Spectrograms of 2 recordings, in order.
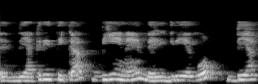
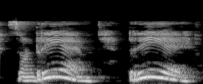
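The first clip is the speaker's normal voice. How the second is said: Sonríe, ríe with a forceful RÍ-e; Sonríe, ríe, each í split from the e; stress on the í; 2 semitones higher, much slower than usual. Shown as a demonstration. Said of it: "se puede pronunciar con mayor intensidad".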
